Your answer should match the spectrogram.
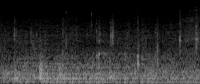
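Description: Safari game-drive vehicle's engine running at low revs, a steady low hum with a few faint clicks and rattles.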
